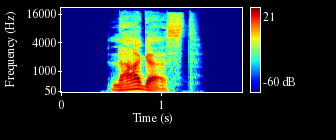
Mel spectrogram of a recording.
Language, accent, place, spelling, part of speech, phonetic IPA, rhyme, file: German, Germany, Berlin, lagerst, verb, [ˈlaːɡɐst], -aːɡɐst, De-lagerst.ogg
- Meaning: second-person singular present of lagern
